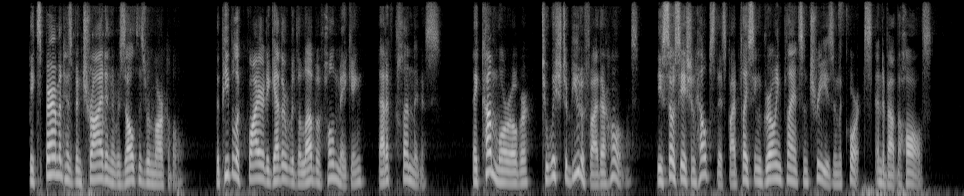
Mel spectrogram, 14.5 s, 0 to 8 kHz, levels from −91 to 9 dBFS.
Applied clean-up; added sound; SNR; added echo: neural mask model DeepFilterNet 3.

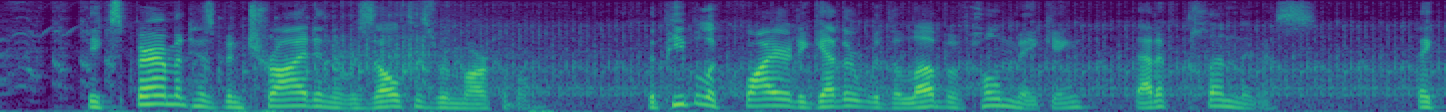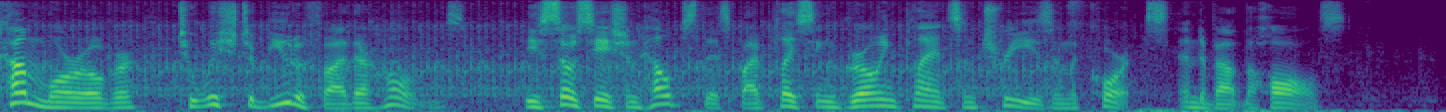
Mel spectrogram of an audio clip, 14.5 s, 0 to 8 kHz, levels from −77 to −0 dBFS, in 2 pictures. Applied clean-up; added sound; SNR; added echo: none; Engine starting / Bus; 14 dB; none.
